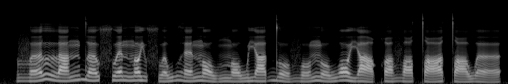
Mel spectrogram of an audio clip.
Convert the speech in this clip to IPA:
v ɜ˩˥ lː a˩˥ n d ɜ˩˥ sʷ ɛ˧˥˧ n ʌ˥˨ j sʷ ɜ˩˥ w ɦ ɛ˩˥ n ɔ˧˩˧ w n ɔ˩˧ w j a˩˥ d o˧˩˧ v o˩˥ n o˩˧ w ɔ˥˨ j a˧˩˧ qʷ ʌ˩˧ v ɔ˩˧ tˤ ɛ˩˥ j tˤ ɛ˩˧ w ɜ˧˩˧

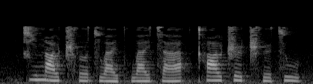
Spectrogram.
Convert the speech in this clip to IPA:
t͡ɕ i˥ n̪ ɑ˧˥ ʊ̯ ʈ͡ʂʰ ɤ˧˥ t͡s w a˨˩ ɪ̯ pʰ w a˧˥ ɪ̯ t͡s ä˧˥ | kʰ ɑ˥ ʊ̯ ʈ͡ʂ ɻ̩˥˩ ʈ͡ʂʰ ɻ̩˨˩ t͡s u˥˩

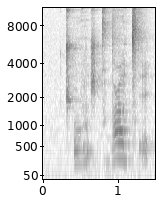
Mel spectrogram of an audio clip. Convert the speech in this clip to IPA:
t͡ʃʼ o v ə̰ ʃ tʲ ɤ d ʕ ɔ lʲ t͡sʼ ɛ̰

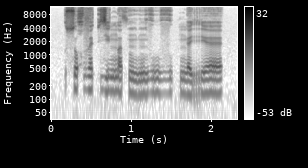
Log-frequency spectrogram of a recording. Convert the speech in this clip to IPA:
s u˦ χ v ɛ˦ k zʲ ɛ˦ ŋ ɐ˦ θ ũ˦˨ β ũ˦ v uː˦ v u˧ k ŋ ɛ˧ rʲ ɛː˦

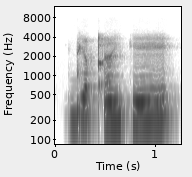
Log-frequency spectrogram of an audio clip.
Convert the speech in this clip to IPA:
d i qʼ ĩ k ẽ

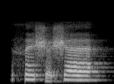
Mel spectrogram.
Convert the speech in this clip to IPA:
θ e ʃ ə̰ ʃ ɛ

